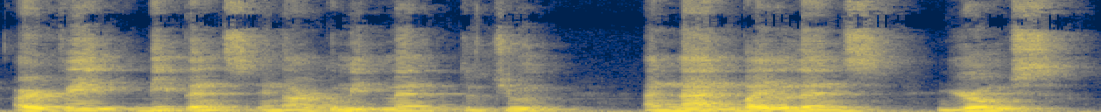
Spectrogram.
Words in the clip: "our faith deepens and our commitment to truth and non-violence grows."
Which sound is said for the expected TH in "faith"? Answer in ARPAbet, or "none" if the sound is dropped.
T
